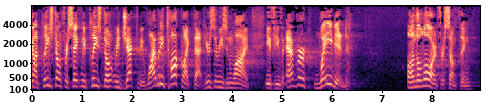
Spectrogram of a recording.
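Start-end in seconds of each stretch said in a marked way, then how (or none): 0.0-2.2 mock, acted pleading tone. Retelling what he said to God; acting out pleading. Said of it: "And he's pleading".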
